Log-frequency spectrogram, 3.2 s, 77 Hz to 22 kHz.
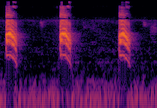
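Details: Long-tailed shrike in full mimicry-filled song: three loud, harsh, raspy calls, each sweeping downward, spaced about 1.2 seconds apart, over a faint low steady hum.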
